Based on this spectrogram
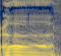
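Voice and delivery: a quiet groan of stomach pain. Retold or imitated. Sick at his desk, groaning softly in pain. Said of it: "Of course I was in pain".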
